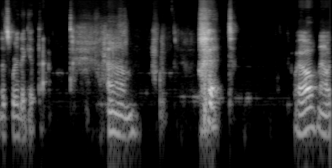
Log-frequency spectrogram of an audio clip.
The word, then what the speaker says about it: chet: Hey is, but chet. Okay, you got to give it that sound, and it is like the sound in the word lock or bach.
